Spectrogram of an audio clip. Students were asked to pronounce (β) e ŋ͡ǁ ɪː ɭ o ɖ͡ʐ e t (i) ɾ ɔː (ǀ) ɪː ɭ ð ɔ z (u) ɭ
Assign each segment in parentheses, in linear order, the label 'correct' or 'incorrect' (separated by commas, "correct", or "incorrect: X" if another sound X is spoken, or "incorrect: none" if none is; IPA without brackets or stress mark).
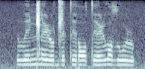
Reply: correct, incorrect: ɪ, incorrect: t, correct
